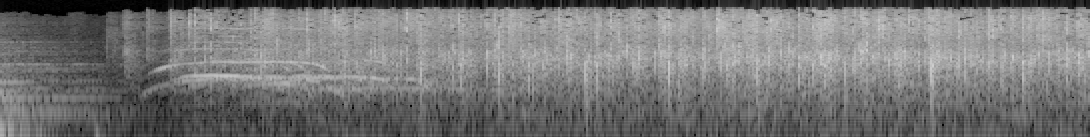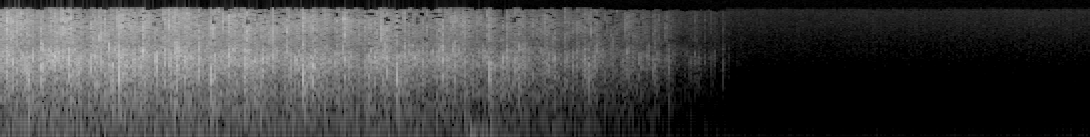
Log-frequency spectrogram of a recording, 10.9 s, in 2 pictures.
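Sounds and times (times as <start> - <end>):
audience applause: 0.6 - 8.9.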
